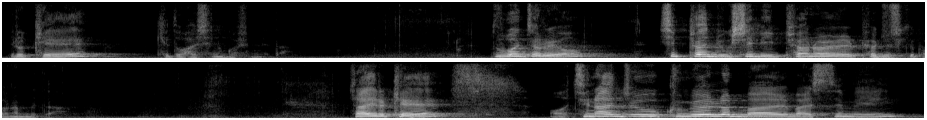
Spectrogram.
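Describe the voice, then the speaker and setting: A man preaching a sermon as pastor, earnest, moving between emphatic lines and hushed ones. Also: sits high. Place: church.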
